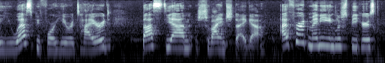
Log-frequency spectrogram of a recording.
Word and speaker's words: Schweinsteiger: wrong speakers call him swine steiger the sch is actually pronounced like a sh sound and then the e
